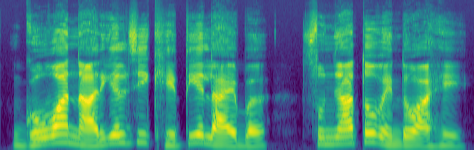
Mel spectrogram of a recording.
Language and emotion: Sindhi, neutral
